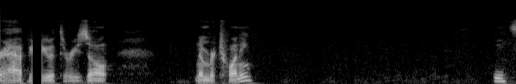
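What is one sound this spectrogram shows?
A man speaks calmly into a microphone, in short phrases.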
